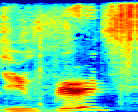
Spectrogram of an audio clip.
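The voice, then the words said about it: Bad Kermit the Frog voice impression. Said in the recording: “my horrible Kermit impression”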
